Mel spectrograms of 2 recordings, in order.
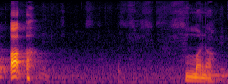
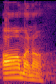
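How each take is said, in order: First: The first vowel is short, followed by a stop. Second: The first vowel is long, with no stop. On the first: This is the original, hard-to-say form. "जैसे असलमा है ना, तो अ मना। अब अ मना कितना मुश्किल है" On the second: This is the easier form people actually say. "तो इसको पढ़ते क्या है, आ मना"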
